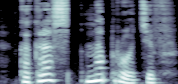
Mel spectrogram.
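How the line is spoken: Dry. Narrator (Russian): сухо произнес главный констебль

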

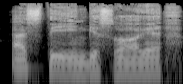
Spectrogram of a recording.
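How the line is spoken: Reproachful boom. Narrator (Russian): укоризненно прогудел Павлушечка

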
